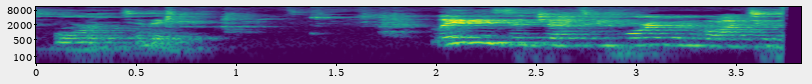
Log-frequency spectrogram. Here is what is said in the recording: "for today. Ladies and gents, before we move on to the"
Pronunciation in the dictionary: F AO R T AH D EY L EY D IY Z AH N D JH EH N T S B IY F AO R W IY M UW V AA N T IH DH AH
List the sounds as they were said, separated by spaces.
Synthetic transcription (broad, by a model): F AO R T AH D EY L EY D IY Z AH N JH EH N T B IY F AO R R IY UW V AA N T IH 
